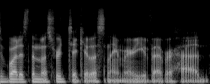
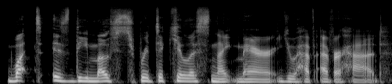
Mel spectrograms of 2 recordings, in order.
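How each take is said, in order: First: It is said fast with the words running together. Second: It is said slowly with each word clearly separated. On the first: The speaker calls it wrong. "You're talking so fast and you're mumbling" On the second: The speaker calls it right. "so enunciate, babe"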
